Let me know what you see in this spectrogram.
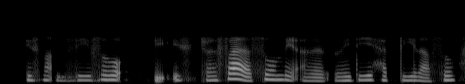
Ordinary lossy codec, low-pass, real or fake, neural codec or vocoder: none; 3.6 kHz; fake; codec, 24 kHz, 0.9 kbps, WavTokenizer, large speech release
